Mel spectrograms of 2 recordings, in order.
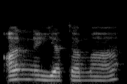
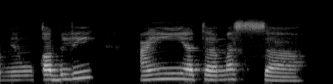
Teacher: So here we're not going to read it as an yatama, but it's going to be ayya. So you're going to have a nasal sound, okay? And so you're not going to hear the noon very clearly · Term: partial assimilation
